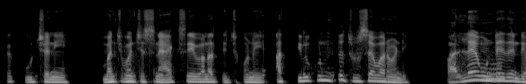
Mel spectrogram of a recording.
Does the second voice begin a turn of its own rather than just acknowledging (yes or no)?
yes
